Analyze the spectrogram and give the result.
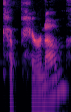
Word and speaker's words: Capernaum: It's called Capernaum, I believe is how you pronounce it.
